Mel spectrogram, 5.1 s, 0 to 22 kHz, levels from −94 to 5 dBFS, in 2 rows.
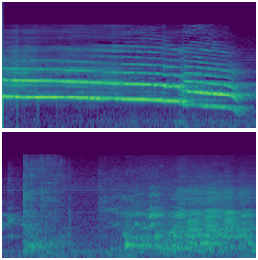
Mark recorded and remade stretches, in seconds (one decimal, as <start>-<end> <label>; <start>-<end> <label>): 0.0-1.2 remade; 1.2-4.3 recorded; 4.3-5.1 remade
